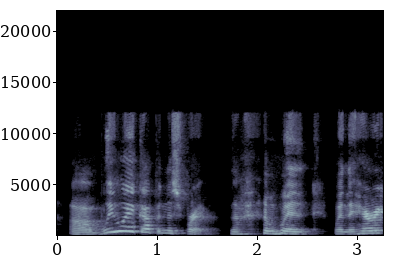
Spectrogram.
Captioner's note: chuckles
